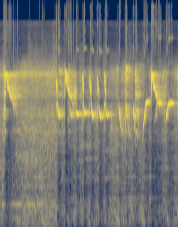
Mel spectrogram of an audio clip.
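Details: Pipit sparrow giving a canary-style song: a sharp downslurred opening note, then a level high whistle broken by quick chips and looping slurred notes, with continuous low rumble behind.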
